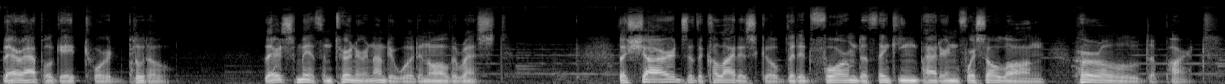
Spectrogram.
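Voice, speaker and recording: Very deep-voiced solemn male story reader. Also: unhurried, soft background music. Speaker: story reader and programme host. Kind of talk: dramatic scripted narration of science fiction.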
